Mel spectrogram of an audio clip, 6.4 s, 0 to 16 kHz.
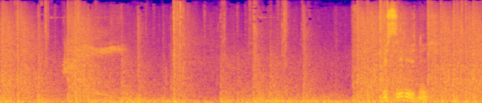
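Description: Rifle gunfire in the video game Fallout 76, a few sharp shots scattered through steady game ambience while someone speaks German over them.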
